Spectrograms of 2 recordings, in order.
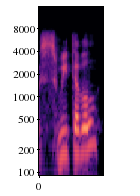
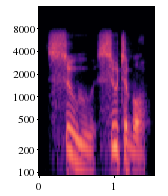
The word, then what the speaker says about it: suitable: This word right here, the I is not pronounced. So instead of saying sweetable, sweet, It's suitable, suitable. Suitable.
